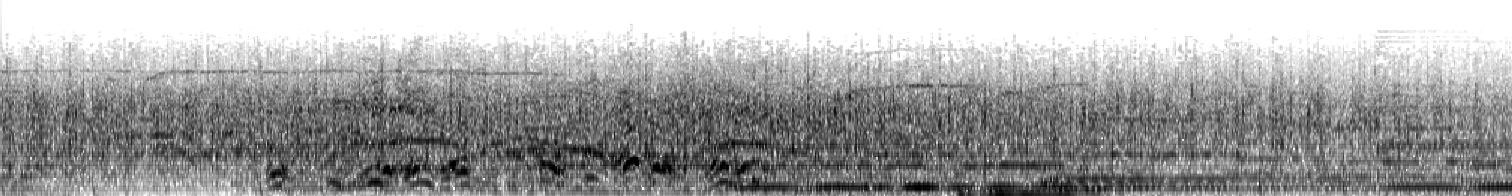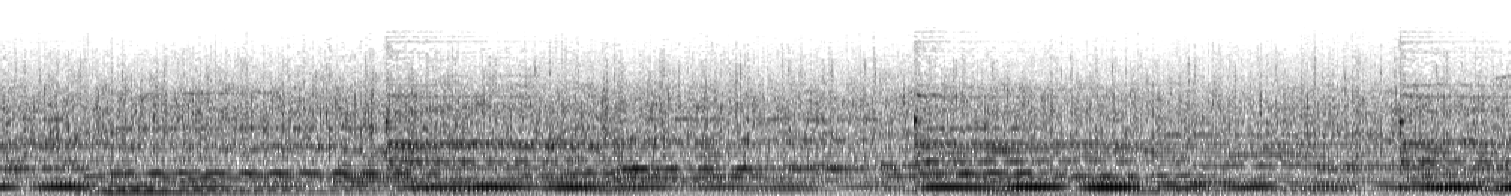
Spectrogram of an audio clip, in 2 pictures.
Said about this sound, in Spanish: Dijeron los ocho a la vez, antes de cantar ocho preciosas canciones, que la multitud aplaudió con entusiasmo.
